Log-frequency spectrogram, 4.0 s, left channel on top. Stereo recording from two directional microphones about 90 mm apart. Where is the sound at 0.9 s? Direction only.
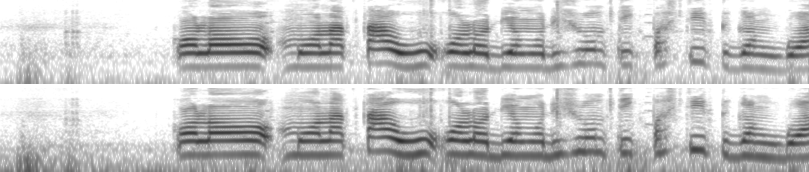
25° right (ahead or behind).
